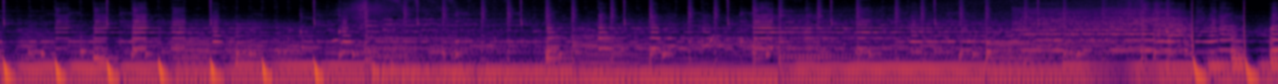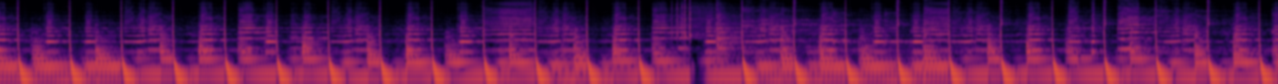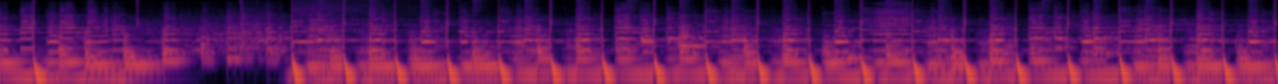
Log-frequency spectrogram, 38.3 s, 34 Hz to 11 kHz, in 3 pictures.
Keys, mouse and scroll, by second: 0.9 scroll up 1, 1.1 shift+middle click, 1.4 middle click, 1.5-1.9 scroll up 1, 1.9 click, 5.7 KP_Decimal, 6.1 middle click, 7.5 click, 9.9-10.7 scroll up 3, 10.1 middle click, 10.9 scroll down 3, 11.1 middle click, 12.3-12.8 scroll up 2, 19.4 click, 20.7 click, 26.1 ctrl+z, 27.0 click, 29.3 click, 30.3 scroll up 1, 30.4 shift+middle click, 30.8 middle click, 31.2 shift+middle click, 31.4 middle click, 31.9 middle click, 32.1 shift+scroll up 1, 32.2 shift+middle click, 32.6-33.4 scroll up 3, 32.9 click, 33.4 Tab, 33.7 middle click, 34.8 ctrl+r, 37.1 Tab, 37.4 alt+a, 37.5 scroll down 3, 37.8 middle click.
